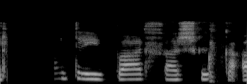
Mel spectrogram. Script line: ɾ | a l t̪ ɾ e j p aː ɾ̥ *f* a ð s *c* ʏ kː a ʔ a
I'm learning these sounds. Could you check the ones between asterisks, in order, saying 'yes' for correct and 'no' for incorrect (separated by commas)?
no, no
